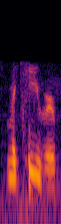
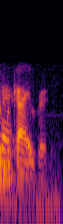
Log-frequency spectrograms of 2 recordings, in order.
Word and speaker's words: Mckiver: It is actually pronounced Mckiver, but I'm used to the Mckiver.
